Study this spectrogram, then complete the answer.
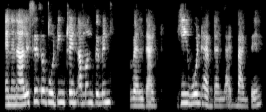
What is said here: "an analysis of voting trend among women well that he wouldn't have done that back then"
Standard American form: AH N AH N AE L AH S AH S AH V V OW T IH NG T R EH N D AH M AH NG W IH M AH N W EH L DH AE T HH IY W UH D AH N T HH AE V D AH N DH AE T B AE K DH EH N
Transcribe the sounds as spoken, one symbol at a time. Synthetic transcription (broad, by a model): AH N AH N AE L AH S AH S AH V V OW T IH NG T R EH N AH M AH NG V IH M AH N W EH L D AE T HH IY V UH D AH N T HH AE V D AH N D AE T B AE K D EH N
